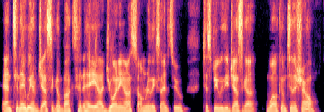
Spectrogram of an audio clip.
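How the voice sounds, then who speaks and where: A man with a slightly hoarse voice, hosting a conversational podcast interview and thinking aloud as he goes. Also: on the high side, fairly quick, no echo, studio quality. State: a little hoarse. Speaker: podcast host.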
